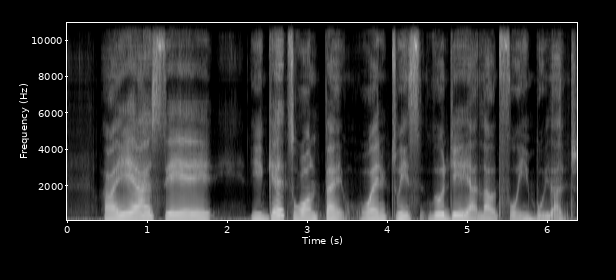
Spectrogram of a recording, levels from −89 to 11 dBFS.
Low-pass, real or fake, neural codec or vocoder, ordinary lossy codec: none; fake; autoencoder, 22.05 kHz, a latent of 192 numbers a frame, VITS, trained on many speakers; none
